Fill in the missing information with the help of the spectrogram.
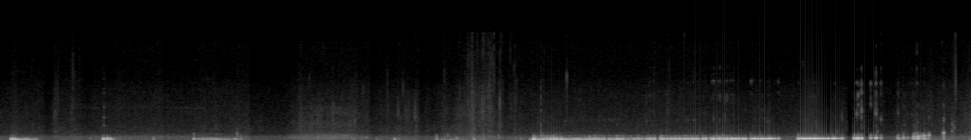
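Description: Low gurgling and rumbling, scattered at first, then a long irregular rumble with a few bubbly pops; ordinary stomach rumbling from an empty stomach.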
